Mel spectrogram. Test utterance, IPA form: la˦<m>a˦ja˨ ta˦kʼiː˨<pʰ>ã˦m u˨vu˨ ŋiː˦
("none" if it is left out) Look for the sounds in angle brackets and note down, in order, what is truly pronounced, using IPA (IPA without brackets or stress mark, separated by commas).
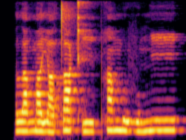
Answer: m, pʰ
